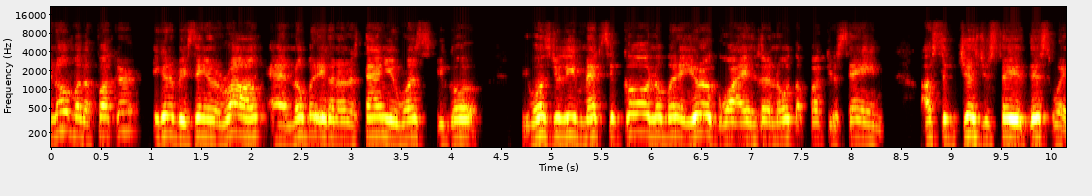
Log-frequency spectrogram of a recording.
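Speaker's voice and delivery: plain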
